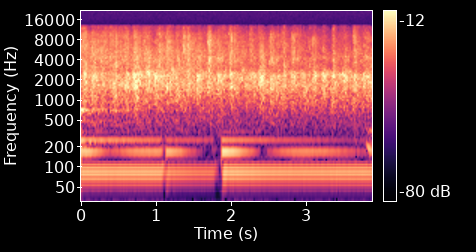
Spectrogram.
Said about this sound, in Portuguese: Dê uma salva de palmas a Jesus porque ele é bom.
